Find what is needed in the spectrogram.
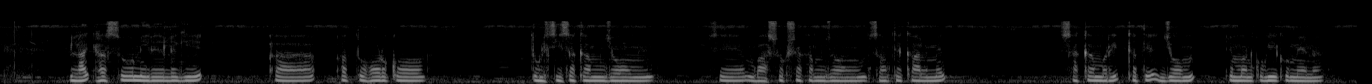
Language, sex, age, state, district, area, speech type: Santali, male, 18-30, West Bengal, Birbhum, rural, spontaneous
